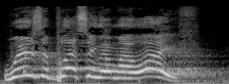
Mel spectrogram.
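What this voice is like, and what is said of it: Yelling. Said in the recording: “I'm yelling,”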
